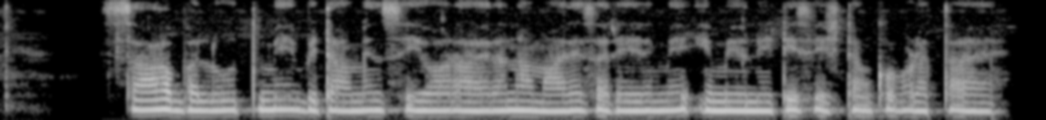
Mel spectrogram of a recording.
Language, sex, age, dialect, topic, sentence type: Hindi, female, 18-24, Marwari Dhudhari, agriculture, statement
